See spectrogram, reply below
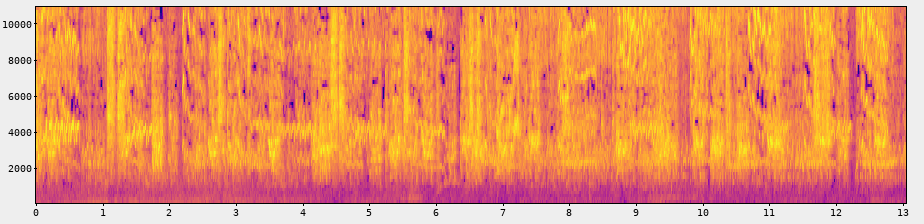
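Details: Several budgerigars, blue and white parents with seven young, keep up a dense stream of high, scratchy chirps and warbling chatter.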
